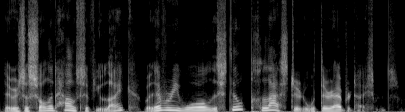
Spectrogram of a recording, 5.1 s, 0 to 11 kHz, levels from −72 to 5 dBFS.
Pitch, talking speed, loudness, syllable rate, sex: 175 Hz, 200 wpm, -16 LUFS, 5.9 syllables/s, male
